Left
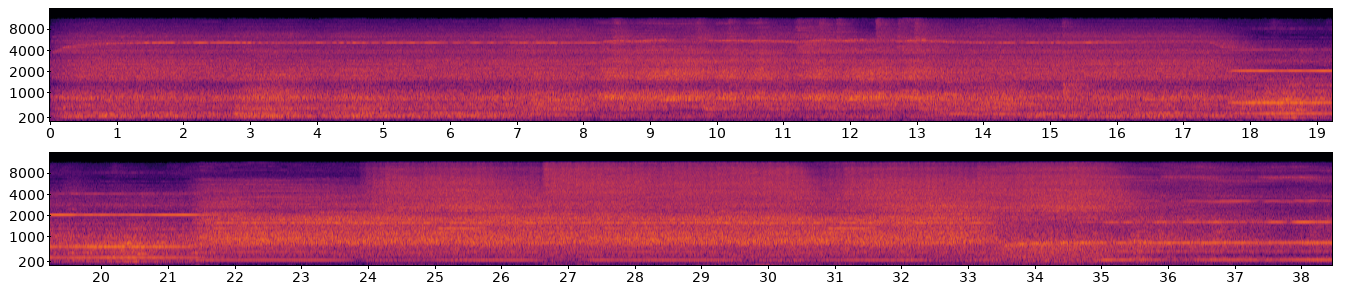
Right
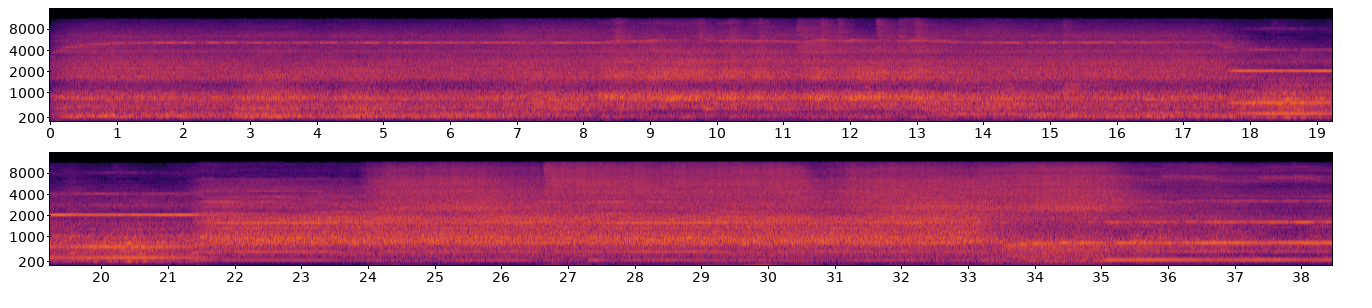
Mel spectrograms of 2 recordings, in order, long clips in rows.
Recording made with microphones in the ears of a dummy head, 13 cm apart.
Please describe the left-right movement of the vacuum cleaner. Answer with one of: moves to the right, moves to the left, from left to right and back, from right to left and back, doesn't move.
doesn't move.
